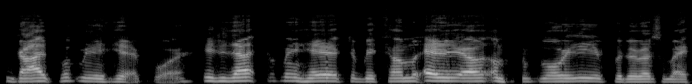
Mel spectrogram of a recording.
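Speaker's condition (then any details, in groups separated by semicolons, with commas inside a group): Cerebral palsy; speech affected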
